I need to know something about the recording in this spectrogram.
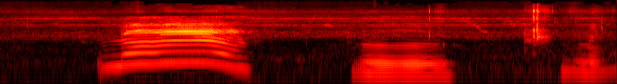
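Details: Sheep in front of a house by a sheep farm bleating three times: a long, loud, wavering first bleat, a shorter lower steady one, then a brief third. Faint voices and rustling sit between the calls.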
